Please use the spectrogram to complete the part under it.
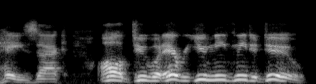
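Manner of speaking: loud, puffed-up, self-important delivery. Speaker acting out a reply, mock self-important. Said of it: "I wanted to sound a little self-important".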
